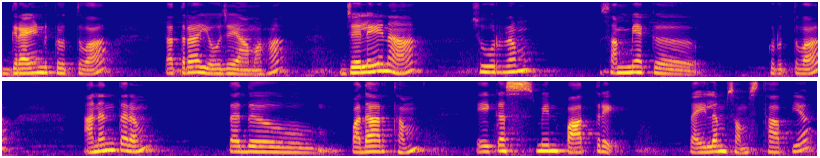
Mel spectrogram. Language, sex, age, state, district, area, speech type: Sanskrit, female, 45-60, Telangana, Bhadradri Kothagudem, urban, spontaneous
